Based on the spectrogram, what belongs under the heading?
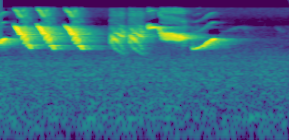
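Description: A Double-collared Seedeater sings a quick phrase of high, sharply slurred downward notes that runs for about a second and a half, then stops, in a quiet room.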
